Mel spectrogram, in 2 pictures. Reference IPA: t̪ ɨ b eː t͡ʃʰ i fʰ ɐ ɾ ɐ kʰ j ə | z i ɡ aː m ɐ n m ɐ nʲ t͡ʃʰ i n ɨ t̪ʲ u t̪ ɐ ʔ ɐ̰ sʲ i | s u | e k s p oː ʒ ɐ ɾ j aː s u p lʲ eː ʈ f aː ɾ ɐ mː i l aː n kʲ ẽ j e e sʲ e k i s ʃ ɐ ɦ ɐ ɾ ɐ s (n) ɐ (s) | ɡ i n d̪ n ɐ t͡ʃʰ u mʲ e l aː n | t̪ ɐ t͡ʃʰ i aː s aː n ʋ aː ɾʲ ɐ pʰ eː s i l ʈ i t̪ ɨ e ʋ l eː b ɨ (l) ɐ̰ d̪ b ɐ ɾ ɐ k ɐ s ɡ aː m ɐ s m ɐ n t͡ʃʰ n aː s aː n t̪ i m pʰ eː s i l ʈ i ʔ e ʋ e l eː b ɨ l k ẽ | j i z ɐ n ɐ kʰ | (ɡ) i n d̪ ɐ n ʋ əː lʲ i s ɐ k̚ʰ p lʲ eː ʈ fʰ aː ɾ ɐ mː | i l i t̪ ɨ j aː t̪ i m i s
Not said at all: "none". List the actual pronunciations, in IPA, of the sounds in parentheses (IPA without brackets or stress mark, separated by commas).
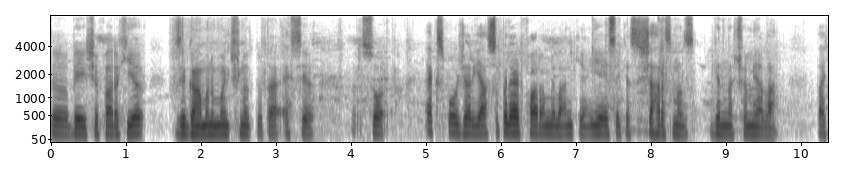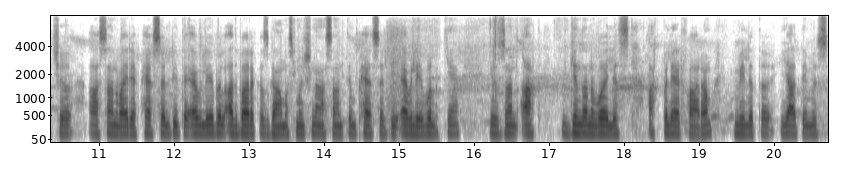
m, z, l, ɡ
